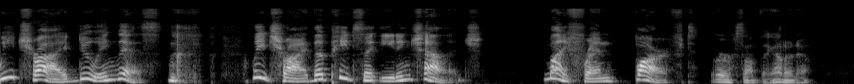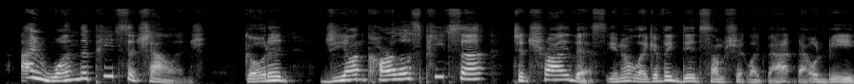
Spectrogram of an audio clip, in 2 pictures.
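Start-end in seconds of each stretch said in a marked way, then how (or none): 0.0-14.6 annoying, high, sing-song hype narrator voice. Imagining a fifteen-second pizza promo clip, the speaker uses the annoying promo-video voice. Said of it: "with the annoying voice".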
